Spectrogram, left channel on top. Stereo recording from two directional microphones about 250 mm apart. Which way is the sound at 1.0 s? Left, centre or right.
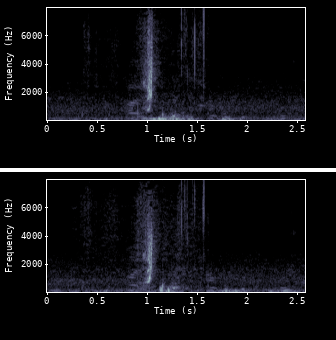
Centre.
